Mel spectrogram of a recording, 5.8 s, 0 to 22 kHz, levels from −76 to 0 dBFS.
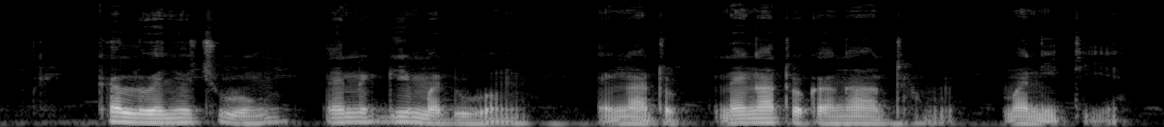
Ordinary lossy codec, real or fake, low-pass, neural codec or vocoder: none; real; none; none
